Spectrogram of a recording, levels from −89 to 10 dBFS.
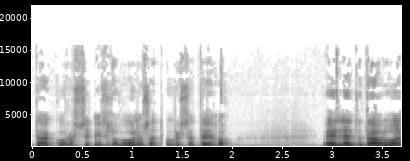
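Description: The clip opens with a burst of packet loss at 0.55 to 0.66 s. About 60 ms of audio never arrived, so the receiver stretched the last bit of sound for roughly 63 ms, fading it down. When playback resumes it has skipped ahead, with about 11 ms simply gone. From 1.22 to 1.88 s there's repeated packet loss that gives a robotic sound. Seven separate gaps, the longest 64 ms, are each patched by extending the preceding sound. About a third of that stretch is filler and around 220 ms of the real audio is missing, which gives it that choppy quality. Scattered around these are short concealed packet losses at 0.77, 2.36, 2.57, 3.24 and 3.46 s. The first is about 40 ms of missing audio and the rest about 20 ms each, all bridged by continuing the last sound and blending back in. They come across as quick smears or wobbles rather than obvious dropouts.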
